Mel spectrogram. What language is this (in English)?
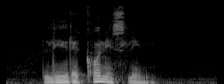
Esperanto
